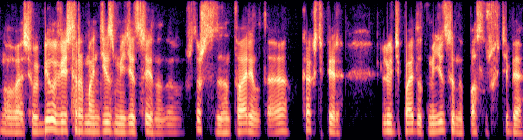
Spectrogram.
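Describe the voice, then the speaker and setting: Speaking at a fairly quick pace with fairly even intonation, a man has a plain, everyday voice, and the sound is dry and close with no echo. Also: medium pitch for a man. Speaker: podcast host and doctor. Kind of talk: live online discussion, moderating.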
